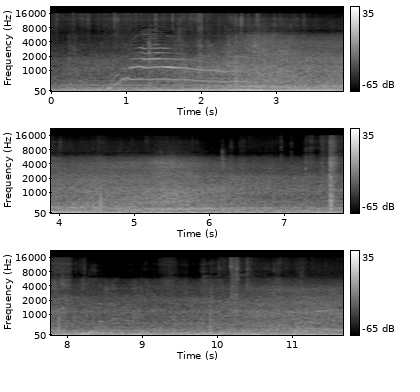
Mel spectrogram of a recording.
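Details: Stray tabby mother cat living on the street, angry at being touched near her kittens: one drawn-out, harmonic meow that falls in pitch early on, followed by steady low rumble of street or traffic noise.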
